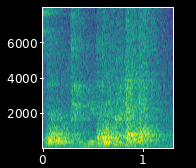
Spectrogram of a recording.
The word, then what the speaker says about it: Keil: We say it's Kyle actually because it's German pronunciation. So it's Kyle.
